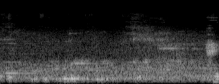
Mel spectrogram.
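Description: Railway station noise: the steady rumble and hiss of a train running, with faint distant voices.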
